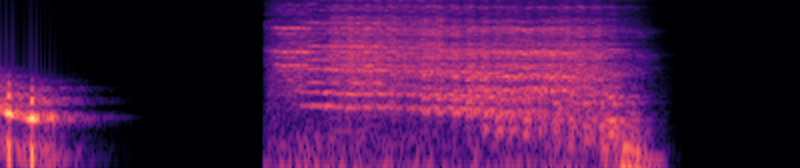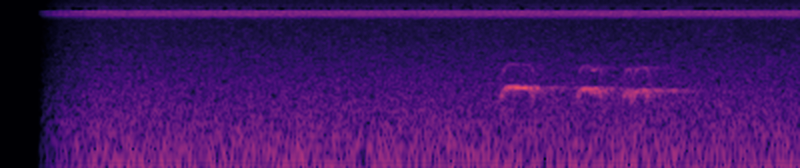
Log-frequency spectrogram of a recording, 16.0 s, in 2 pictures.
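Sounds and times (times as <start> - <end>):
cicadas buzzing: 8.4 - 16.0.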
